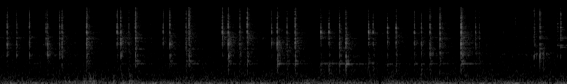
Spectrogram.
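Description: Long natural nails tap and scratch the top and printed cylindrical body of a small unopened aluminum juice can held sideways. A quick, irregular run of light, bright clicks and short scrapes, each dying away almost at once, with a faint metallic ring under some taps.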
